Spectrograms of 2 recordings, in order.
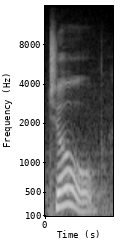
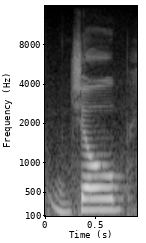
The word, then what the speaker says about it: Job: And it reminded me of Job, how Job was, well, let's get it. Let's just read a little bit of Job. First of all, Job, and it's spelled Job, J-O-B, instead of Job, he was persecuted terribly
